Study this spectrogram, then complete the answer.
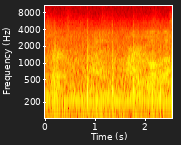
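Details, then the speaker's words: Subaru H6 engine for an STI swap, crankshaft levered fore and aft with a pry bar on a pulley bolt: sharp clunks about every half second; excessive thrust play, estimated 10–12 thou, not dial-indicated. "But you can hear how much thrust there is audibly. It's quite a bit, it's making quite a bit of noise."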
